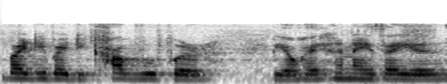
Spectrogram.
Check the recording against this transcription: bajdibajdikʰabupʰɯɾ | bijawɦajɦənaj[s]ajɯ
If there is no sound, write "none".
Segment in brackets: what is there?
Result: z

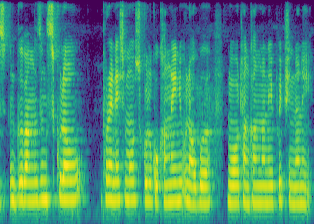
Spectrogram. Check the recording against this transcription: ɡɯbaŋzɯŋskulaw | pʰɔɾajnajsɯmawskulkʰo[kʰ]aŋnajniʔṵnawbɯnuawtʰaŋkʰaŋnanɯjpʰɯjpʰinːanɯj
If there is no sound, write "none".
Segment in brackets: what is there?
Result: kʰ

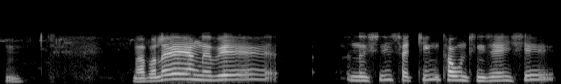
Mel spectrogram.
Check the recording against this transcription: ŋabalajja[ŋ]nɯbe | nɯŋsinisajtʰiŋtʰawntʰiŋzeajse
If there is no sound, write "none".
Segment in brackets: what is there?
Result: ŋ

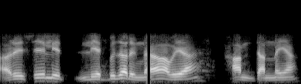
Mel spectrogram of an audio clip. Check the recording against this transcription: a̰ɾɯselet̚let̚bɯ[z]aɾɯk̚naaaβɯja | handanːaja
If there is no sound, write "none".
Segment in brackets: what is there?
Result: z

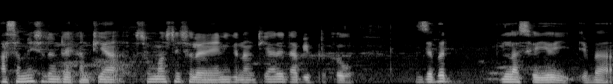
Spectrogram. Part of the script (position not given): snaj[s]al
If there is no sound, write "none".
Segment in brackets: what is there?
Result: s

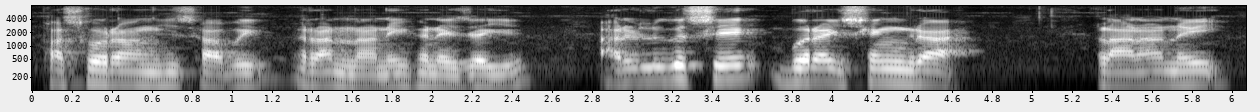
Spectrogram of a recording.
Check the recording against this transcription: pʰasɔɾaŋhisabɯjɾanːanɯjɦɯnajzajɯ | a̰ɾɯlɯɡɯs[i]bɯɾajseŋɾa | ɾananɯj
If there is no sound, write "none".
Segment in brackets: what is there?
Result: e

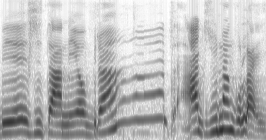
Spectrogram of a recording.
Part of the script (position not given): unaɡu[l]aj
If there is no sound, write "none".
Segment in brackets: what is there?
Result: l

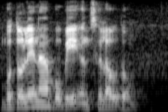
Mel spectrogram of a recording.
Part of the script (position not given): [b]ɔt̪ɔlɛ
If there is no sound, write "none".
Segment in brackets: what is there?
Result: b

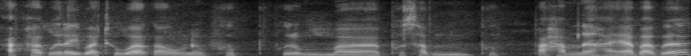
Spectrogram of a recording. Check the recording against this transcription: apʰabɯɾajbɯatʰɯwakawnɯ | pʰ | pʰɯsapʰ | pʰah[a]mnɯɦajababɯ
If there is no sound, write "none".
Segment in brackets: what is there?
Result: a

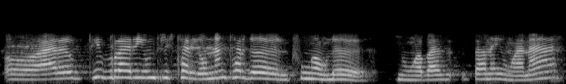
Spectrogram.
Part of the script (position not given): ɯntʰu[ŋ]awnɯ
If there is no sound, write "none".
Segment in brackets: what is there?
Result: ŋ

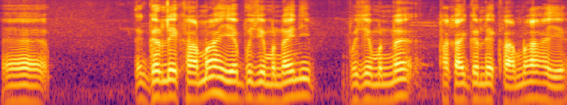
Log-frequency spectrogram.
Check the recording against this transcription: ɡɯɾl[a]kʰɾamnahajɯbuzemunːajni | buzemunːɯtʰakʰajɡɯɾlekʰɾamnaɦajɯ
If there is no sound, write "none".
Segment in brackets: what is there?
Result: e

